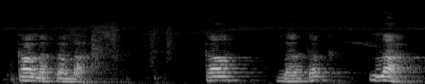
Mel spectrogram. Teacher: So ka is not audible. La is audible, but it's high pitched.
